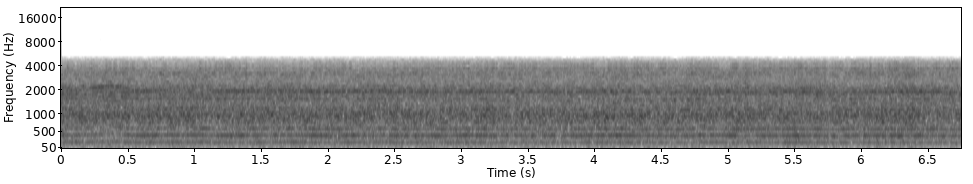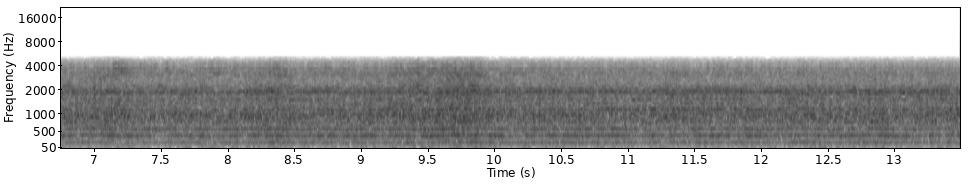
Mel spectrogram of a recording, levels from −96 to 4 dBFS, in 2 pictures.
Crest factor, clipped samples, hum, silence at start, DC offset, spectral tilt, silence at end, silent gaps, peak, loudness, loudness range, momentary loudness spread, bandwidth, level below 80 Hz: 16 dB; under 0.1%; none; 0 s; under 0.1%; -7.5 dB/octave; 0 s; none; -6 dBFS; -22 LUFS; 2 LU; 3 LU; 5.2 kHz; -56 dBFS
